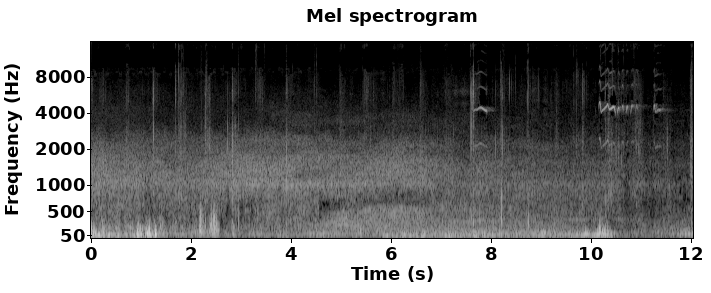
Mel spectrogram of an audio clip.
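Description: Outdoor roadside noise with low rumble from wind on the microphone, loudest in the first second or two as a passing car fades. A bird gives high, wavering chirps about eight seconds in and again around ten seconds.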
